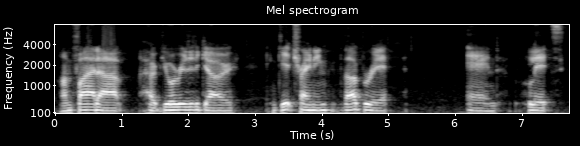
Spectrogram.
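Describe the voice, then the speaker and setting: A young man coaching runners, wrapping up a course in upbeat, motivational short phrases. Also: low-pitched. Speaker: running and breathing coach. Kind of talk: course wrap-up talk to camera.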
